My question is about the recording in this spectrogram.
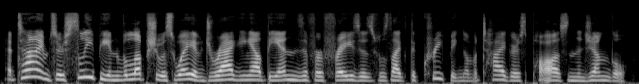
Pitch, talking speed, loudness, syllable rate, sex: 205 Hz, 245 wpm, -20 LUFS, 5.6 syllables/s, female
